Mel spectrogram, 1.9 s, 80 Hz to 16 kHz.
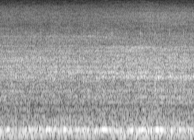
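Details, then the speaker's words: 5–8 kW diesel heater at full power, 22 ml pump, tuned with an AFR gauge: even, steady roar with constant mid-pitched hum and no pulsing or sputter, AFR stabilised near 15.5, clean burning. "I've let it stabilize it's sitting down near 1550 point two fifteen point five so it's really close to the 15 I was here before"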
